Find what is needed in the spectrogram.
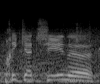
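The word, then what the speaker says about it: Prkačin: J'entends le speaker l'appeler Prikachin. Je vais vous épeler son nom, ça s'écrit P-R-K-A-C-I-N.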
